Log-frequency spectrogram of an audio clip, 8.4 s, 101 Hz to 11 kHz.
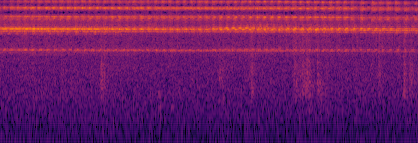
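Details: Dusk cicada chorus in Kuji, Iwate Prefecture, Japan, recorded 17 July 2017 between 19:11 and 19:25 during the rainy season. A continuous shrill buzzing drone holds steady with faint, gentle pulsing throughout.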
